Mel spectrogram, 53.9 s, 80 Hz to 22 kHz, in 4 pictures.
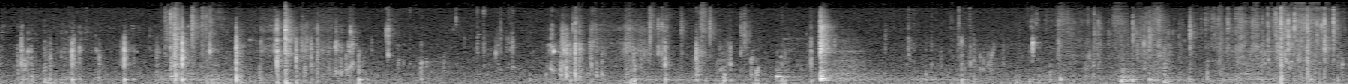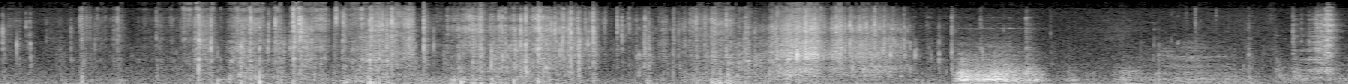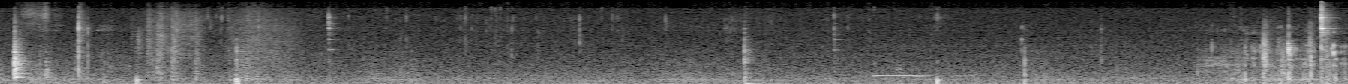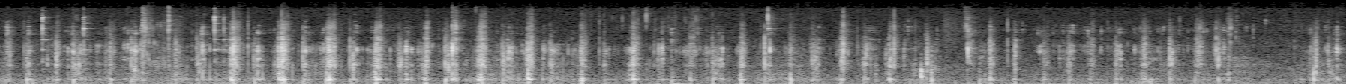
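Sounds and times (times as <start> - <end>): plastic packaging crinkling: 10.5 - 23.0.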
